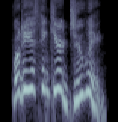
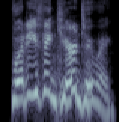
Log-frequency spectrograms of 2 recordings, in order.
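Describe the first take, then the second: First: Much higher, indignant cry; outraged challenge. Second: Higher-pitched, affronted demand; indignant challenge. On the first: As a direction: confront someone caught in the act. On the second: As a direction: call someone out for misbehaving. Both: Acted. Challenging someone caught misbehaving.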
